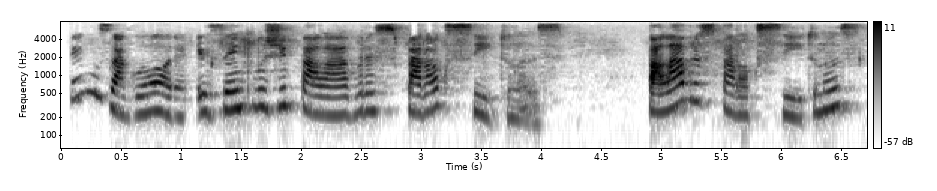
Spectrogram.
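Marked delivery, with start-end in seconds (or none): none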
